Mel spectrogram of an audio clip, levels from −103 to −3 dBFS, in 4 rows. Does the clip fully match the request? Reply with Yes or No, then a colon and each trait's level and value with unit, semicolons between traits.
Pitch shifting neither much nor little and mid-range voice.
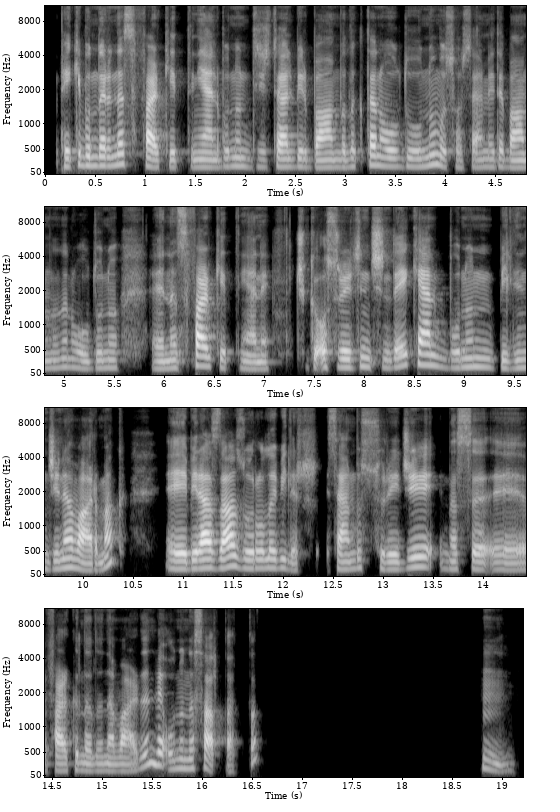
Yes: average, 3.0 semitones; medium, 155 Hz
